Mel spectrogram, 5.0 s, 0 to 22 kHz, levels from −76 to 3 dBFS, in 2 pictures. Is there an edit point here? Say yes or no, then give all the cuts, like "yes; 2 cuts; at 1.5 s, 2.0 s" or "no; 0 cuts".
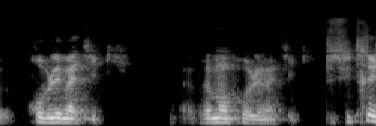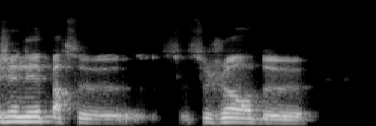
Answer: yes; 1 cut; at 2.2 s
